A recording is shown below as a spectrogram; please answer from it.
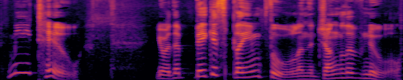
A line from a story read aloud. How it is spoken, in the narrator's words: laughed the sour kangaroo, and the young kangaroo in her pouch said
